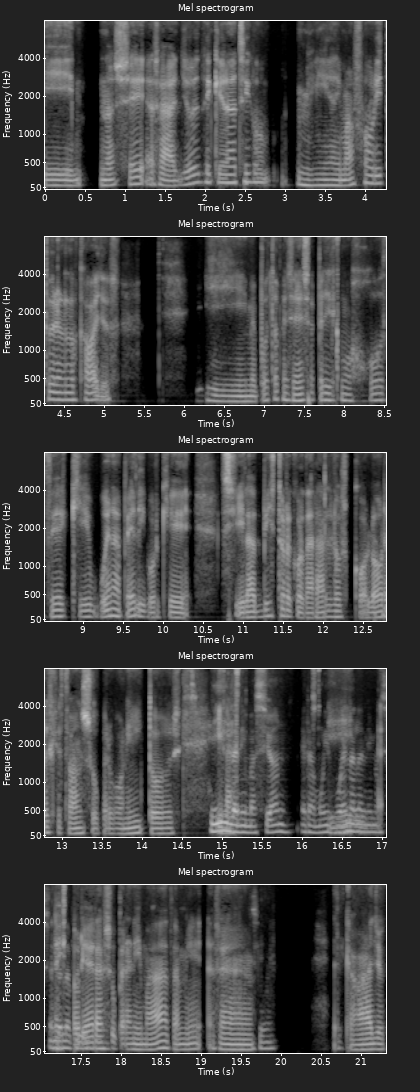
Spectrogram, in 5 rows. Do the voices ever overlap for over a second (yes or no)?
yes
